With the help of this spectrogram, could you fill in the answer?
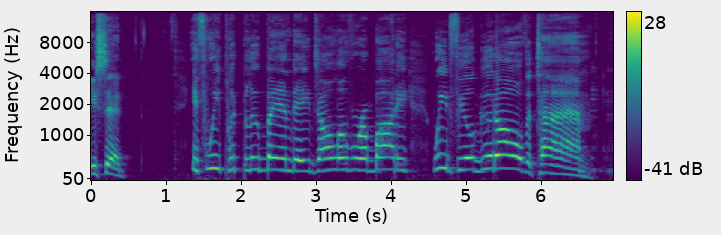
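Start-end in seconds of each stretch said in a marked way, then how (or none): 1.4-6.7 put-on little Texas accent, pitched up. Retelling what a boy with a Band-Aid said, imitating his little Texas accent. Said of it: "in his little Texas accent".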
